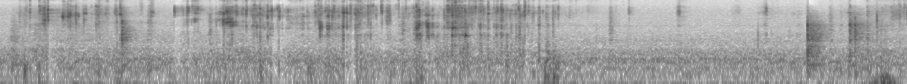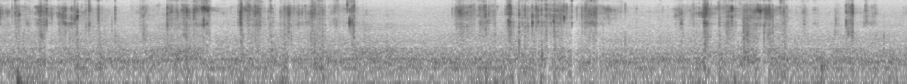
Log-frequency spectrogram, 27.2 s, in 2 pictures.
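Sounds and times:
liquid slime: 0.3 - 8.9, 13.1 - 19.2, 20.4 - 27.2.

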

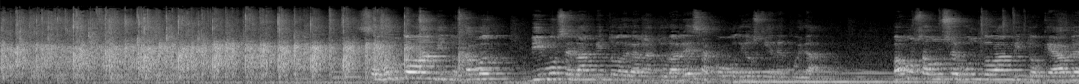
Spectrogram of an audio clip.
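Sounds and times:
audience applauding: 0.0 - 4.8
speech: 4.7 - 10.7.

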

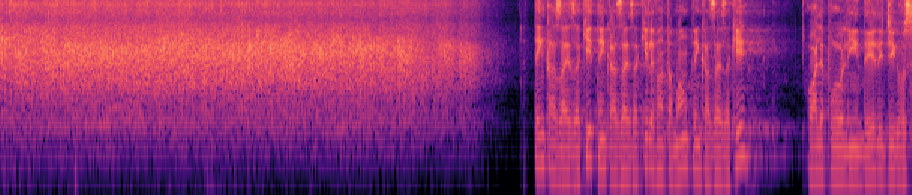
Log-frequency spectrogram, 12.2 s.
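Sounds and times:
audience applause: 0.0 - 6.7
speech: 7.2 - 10.2, 10.8 - 12.1.

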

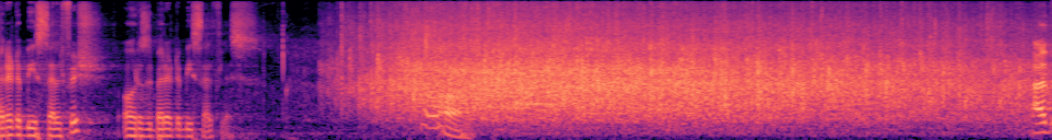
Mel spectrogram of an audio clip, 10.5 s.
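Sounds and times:
speech: 0.0 - 2.7, 10.3 - 10.5
audience applause: 3.2 - 10.5.

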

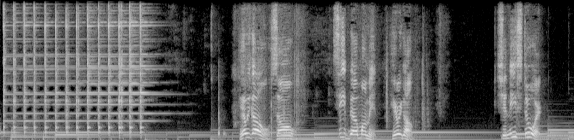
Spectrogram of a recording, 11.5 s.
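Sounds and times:
metallic bell struck in a quick rhythm: 0.0 - 3.8
speech: 4.8 - 6.1, 6.7 - 8.4, 10.0 - 11.0.

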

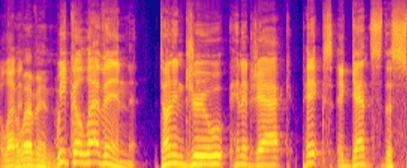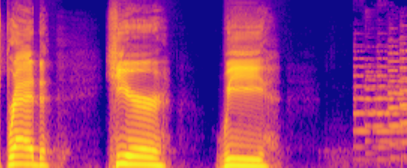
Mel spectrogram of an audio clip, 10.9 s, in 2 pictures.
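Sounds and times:
speech: 0.0 - 6.2, 6.9 - 7.7, 8.4 - 9.1
bell ringing: 10.1 - 10.8.

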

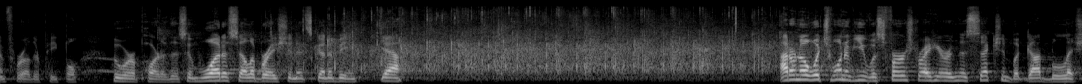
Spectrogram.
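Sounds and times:
speech: 0.0 - 4.4, 7.8 - 10.8
crowd clapping: 1.6 - 8.8.

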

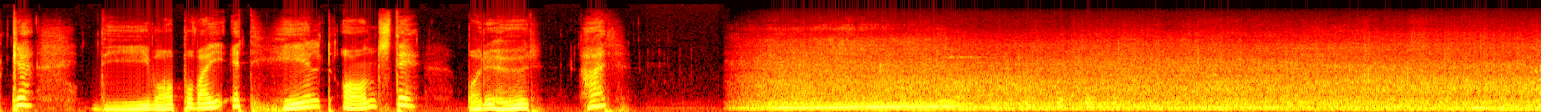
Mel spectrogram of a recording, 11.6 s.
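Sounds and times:
speech: 0.1 - 4.8
road noise: 5.4 - 11.5
small Volkswagen car engine humming speeding through town: 5.4 - 11.5.

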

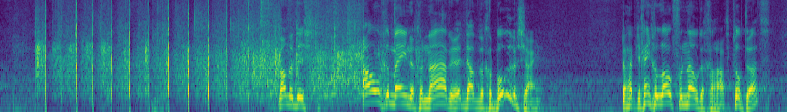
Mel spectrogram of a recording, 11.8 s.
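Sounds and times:
crowd applause: 0.5 - 6.4
speech: 4.2 - 8.2, 9.3 - 11.6.

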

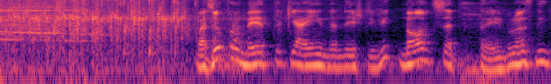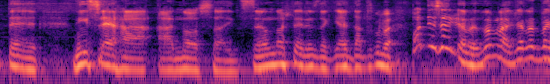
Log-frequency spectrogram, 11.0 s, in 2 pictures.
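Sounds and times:
applause: 0.0 - 2.9
speech: 2.0 - 11.0.

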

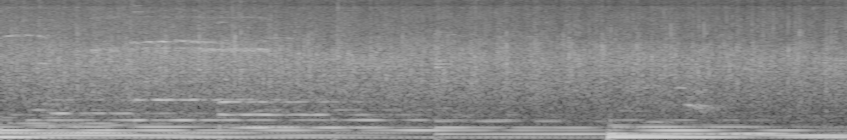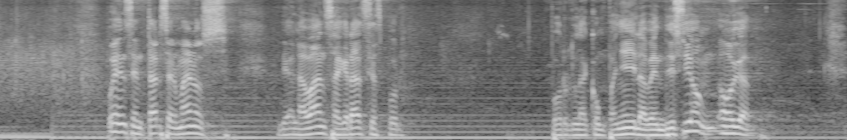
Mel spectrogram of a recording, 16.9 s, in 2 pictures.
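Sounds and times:
audience applauding: 0.0 - 10.6
sustained keyboard chords that shift pitch: 0.0 - 12.9
speech: 9.6 - 12.6, 14.0 - 16.2, 16.8 - 16.9.

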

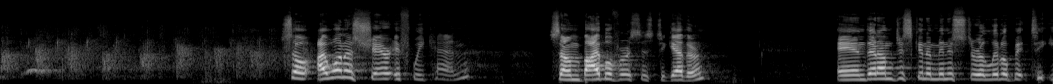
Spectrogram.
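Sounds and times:
audience clapping: 0.0 - 3.4
speech: 2.8 - 4.8, 5.5 - 7.2, 8.4 - 10.5.

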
